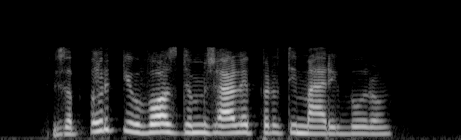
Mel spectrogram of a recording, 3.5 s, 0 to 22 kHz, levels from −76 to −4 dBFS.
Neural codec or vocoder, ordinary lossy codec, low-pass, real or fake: codec, 16 kHz in and 24 kHz out, 0.8 kbps, FocalCodec, streaming, 65536 codes; none; 5.4 kHz; fake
